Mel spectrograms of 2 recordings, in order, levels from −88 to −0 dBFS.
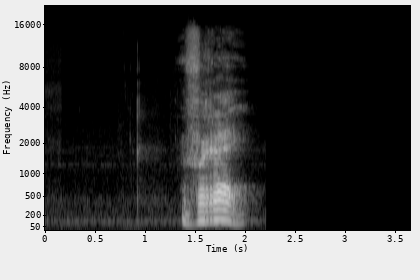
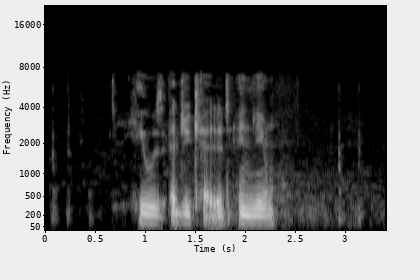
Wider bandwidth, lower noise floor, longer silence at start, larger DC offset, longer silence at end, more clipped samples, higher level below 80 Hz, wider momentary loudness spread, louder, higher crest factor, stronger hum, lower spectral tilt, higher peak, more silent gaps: first, 17 kHz vs 7.6 kHz; about the same, -67 dBFS vs -66 dBFS; first, 1.35 s vs 0.9 s; neither; first, 1.65 s vs 1.1 s; neither; second, -76 dBFS vs -62 dBFS; first, 24 LU vs 5 LU; about the same, -27 LUFS vs -28 LUFS; about the same, 24 dB vs 20 dB; neither; second, -4.5 dB/octave vs -6 dB/octave; about the same, -10 dBFS vs -10 dBFS; neither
